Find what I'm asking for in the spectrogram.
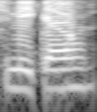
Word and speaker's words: Niko: My name's Nico. That's spelled N-I-K-O.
